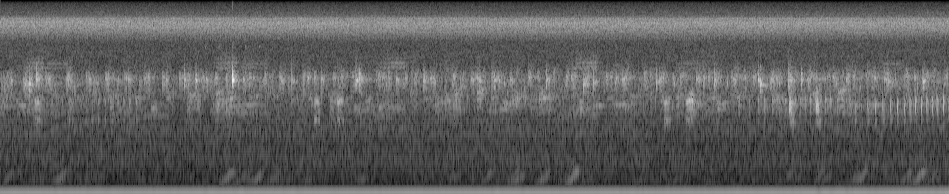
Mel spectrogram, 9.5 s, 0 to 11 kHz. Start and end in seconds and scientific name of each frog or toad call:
0.0	6.1	Scinax perereca
0.0	9.4	Boana bischoffi
0.0	9.4	Leptodactylus latrans
0.1	0.5	Sphaenorhynchus surdus
1.7	2.5	Sphaenorhynchus surdus
7.5	8.1	Sphaenorhynchus surdus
